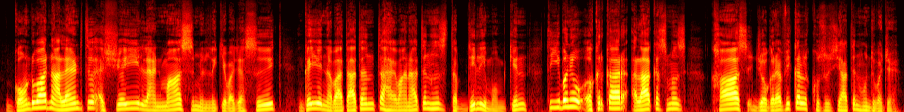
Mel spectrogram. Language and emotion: Kashmiri, neutral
